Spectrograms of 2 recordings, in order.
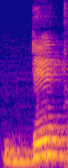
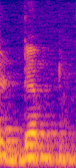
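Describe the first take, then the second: First: डेट said as date, b silent; right take, डेट like date; correct pronunciation. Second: डेप्ट with the b sounded, like depth; wrong take, डेप्ट with p; wrong pronunciation. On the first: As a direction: say डेट with no b sound at all. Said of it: "सही उच्चारण जो है मैं आपको बताऊं कि". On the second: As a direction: say डेप्ट with a hard p before the t. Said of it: "डेप्ट पढ़ रहे थे तो क्या सही पढ़ रहे थे". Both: Shown as a demonstration.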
